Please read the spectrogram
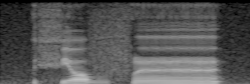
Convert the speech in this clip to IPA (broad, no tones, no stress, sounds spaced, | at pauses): fʲ ɔ v f ə̃ː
